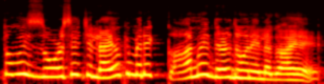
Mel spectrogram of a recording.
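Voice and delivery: put-on high, whiny child's complaint; sulky high little-boy voice; pouting whine. A narrator's reading. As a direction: whine with a pout. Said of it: "منہ بسورتے ہوئے بولا".

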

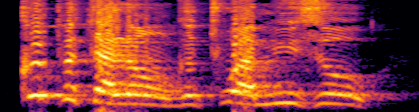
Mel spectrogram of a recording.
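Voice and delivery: stern scolding. A narrator's reading. Mother silencing her son, severe and loud. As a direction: cut the boy off hard. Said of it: "me dit-elle sévèrement".

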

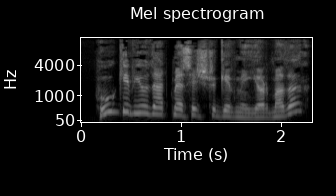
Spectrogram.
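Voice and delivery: high-pitched accusing question; angry challenge. A narrator's reading. Husband challenging wife over a message, angry challenge. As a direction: demand to know who sent her.

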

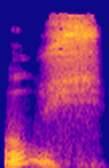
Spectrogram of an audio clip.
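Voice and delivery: high little warning hiss; quiet threatening hiss. A narrator's reading. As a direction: hiss a warning like a small creature. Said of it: "тихо, угрожающе прошипела кукла". (тихое угрожающее шипение)

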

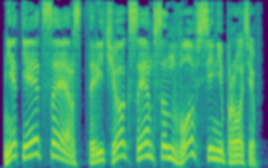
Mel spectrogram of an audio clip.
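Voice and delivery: high, slow, gleeful call; happy eagerness on a high stretched voice; joyful yell. A narrator's reading. Pilot happily obeys bombardier, joyful high yell. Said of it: "радостно заорал он".

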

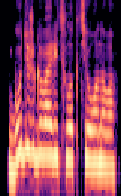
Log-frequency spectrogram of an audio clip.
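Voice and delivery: insistent demand. A narrator's reading. City secretary repeats his order to the accused, insistently. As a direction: press her for an answer. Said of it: "повторил секретарь горкома".

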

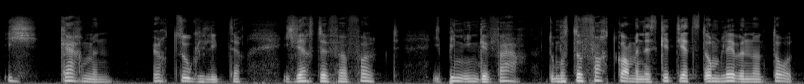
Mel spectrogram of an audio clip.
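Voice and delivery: hunted Carmen pleading over the phone; frightened woman. A narrator's reading. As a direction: beg for help in a panic.

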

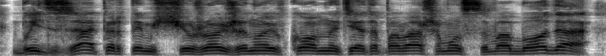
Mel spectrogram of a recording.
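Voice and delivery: high, loud indignant protest; outraged shouting. A narrator's reading. Уилт locked in with another's wife, outraged shout. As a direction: shout like someone trapped and furious. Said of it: "закричал Уилт, пытаясь открыть дверь".

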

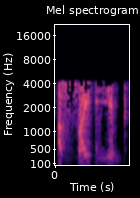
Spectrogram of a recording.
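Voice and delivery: الصيب drawn out as "as-say-yib"; correct pronunciation. Shown as a demonstration. Teacher repeating the right pronunciation for students, carefully articulated. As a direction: hold the doubled ya in الصيب, "as-sayyib". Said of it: "النطق الصحيح".

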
